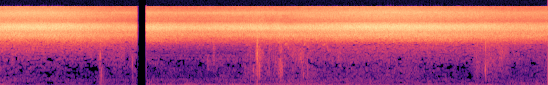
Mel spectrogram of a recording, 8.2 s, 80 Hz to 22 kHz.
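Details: Periodical cicadas of the Brood X emergence, June 2021 in West Virginia, plentiful and loud at about 85 dB; an unbroken high, hissing drone with a brief dropout near two seconds and scattered soft ticks.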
